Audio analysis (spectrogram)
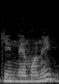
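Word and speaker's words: mnemonic: হবেই গিয়ে এম হচ্ছে নেমনি এন্ড নেমনি শুধুমাত্র এম এবং এন একসাথে যদি ওয়ার্ডের শুরুতে থাকে তখন আমাদেরকে এমটা উচ্চারণ করা যাবে না এটা নেমনিবা নেমনি নেমনি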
